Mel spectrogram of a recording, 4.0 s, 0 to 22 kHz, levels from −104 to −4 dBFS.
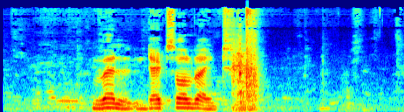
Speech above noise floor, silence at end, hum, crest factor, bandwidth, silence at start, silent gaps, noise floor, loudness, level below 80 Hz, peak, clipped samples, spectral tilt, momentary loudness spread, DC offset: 33 dB; 0.8 s; none; 18 dB; 17 kHz; 0.35 s; none; -49 dBFS; -15 LUFS; -48 dBFS; 0 dBFS; under 0.1%; -4.5 dB/octave; 19 LU; under 0.1%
